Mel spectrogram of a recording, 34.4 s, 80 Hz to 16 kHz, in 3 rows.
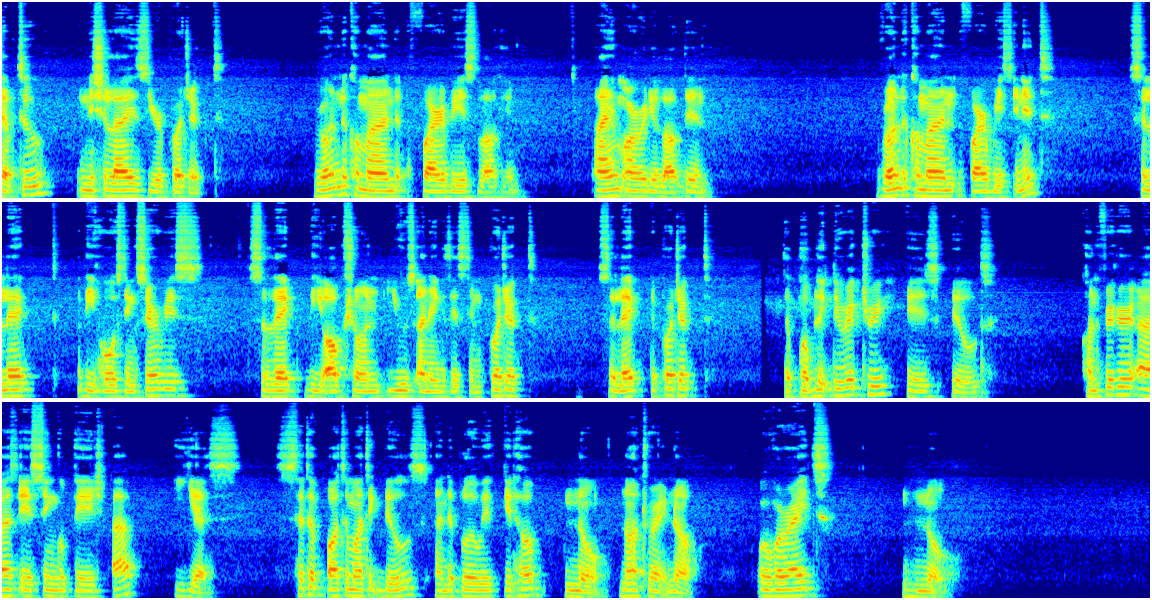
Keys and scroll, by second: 5.0 super+v, 11.1 super+v.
